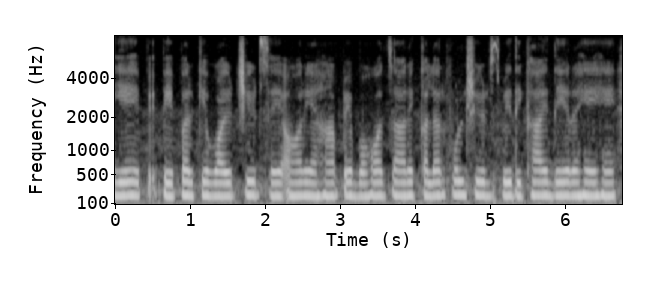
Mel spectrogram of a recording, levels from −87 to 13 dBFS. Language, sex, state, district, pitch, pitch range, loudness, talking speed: Hindi, female, Delhi, New Delhi, 190 Hz, 185-190 Hz, -12 LUFS, 160 wpm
